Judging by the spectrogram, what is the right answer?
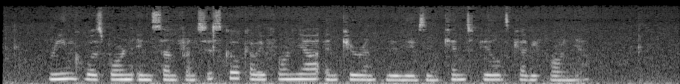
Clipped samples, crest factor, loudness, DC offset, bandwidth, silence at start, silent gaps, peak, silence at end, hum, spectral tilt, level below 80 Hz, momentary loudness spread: under 0.1%; 14 dB; -13 LUFS; under 0.1%; 17 kHz; 0.05 s; none; 0 dBFS; 0 s; none; -4 dB/octave; -34 dBFS; 20 LU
